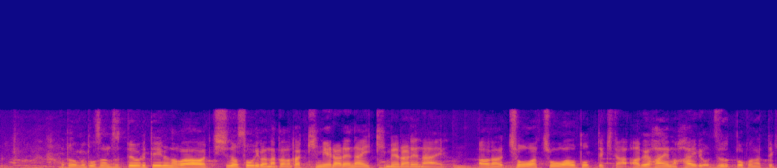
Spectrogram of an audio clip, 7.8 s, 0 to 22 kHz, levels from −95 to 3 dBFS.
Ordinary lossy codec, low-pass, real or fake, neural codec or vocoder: none; none; fake; codec, 16 kHz, 2 kbps, FreqCodec, larger model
